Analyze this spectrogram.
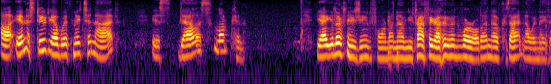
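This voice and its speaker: A woman with a Mississippi accent speaks at a moderate pace and medium pitch, with ordinary pitch variation and big swings in loudness. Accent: Southern US (Mississippi). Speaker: local TV interviewer. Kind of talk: TV interview. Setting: TV studio.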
